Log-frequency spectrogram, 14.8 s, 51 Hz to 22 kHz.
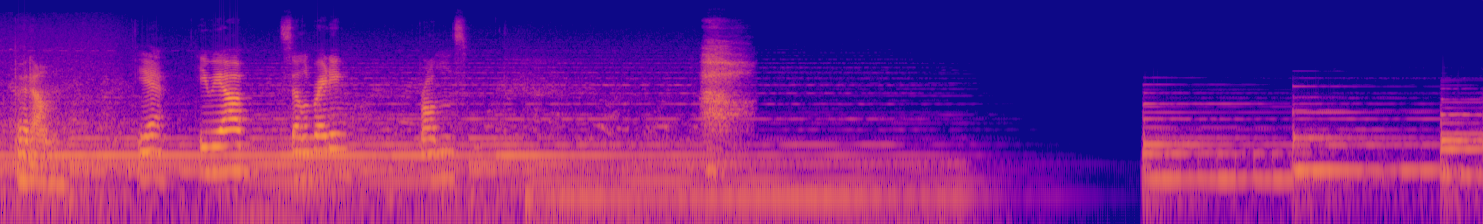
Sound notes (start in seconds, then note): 6.8 sighs; 11.5 soft gentle music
